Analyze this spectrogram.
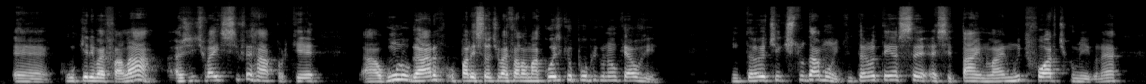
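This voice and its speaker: On a very clean recording with a silent background, a man speaks at a very fast pace in a high pitch. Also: ordinary pitch variation. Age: 60s. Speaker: business author and event co-founder. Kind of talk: interview. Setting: live stream. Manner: halting, with frequent restarts.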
